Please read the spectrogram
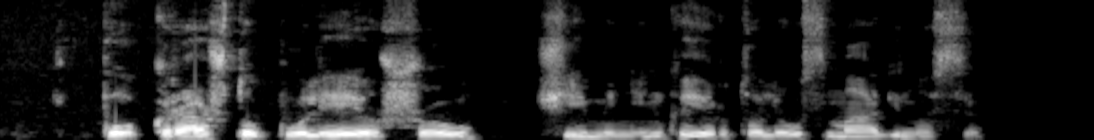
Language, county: Lithuanian, Klaipėda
